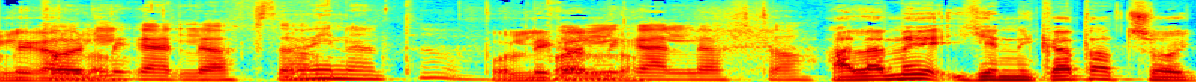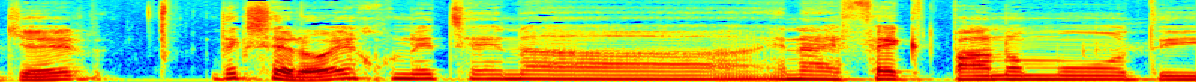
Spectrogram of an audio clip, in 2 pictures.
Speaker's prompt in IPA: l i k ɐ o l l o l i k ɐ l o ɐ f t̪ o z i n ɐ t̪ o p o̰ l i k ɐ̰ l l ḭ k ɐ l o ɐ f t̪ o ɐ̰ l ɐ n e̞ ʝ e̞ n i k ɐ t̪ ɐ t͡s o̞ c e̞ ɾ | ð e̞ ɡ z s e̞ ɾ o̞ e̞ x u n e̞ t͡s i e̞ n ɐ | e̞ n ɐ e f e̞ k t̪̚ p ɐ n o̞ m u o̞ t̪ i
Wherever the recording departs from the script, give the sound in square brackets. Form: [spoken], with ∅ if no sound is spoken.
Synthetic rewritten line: l i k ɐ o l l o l i k ɐ l o ɐ f t̪ o [ð] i n ɐ t̪ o p o̰ l i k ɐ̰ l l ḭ k ɐ l o ɐ f t̪ o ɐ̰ l ɐ n e̞ ʝ e̞ n i k ɐ t̪ ɐ t͡s o̞ c e̞ ɾ | ð e̞ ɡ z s e̞ ɾ o̞ e̞ x u n e̞ t͡s i e̞ n ɐ | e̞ n ɐ e f e̞ k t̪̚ p ɐ n o̞ m u o̞ t̪ i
